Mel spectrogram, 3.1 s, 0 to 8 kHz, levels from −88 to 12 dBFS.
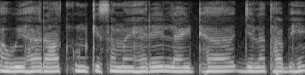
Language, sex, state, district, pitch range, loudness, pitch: Chhattisgarhi, male, Chhattisgarh, Rajnandgaon, 165-175 Hz, -14 LUFS, 165 Hz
